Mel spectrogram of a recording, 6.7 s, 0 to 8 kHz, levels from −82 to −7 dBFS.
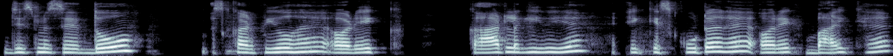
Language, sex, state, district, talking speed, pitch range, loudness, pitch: Hindi, female, Bihar, Muzaffarpur, 170 wpm, 200-230 Hz, -17 LUFS, 215 Hz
